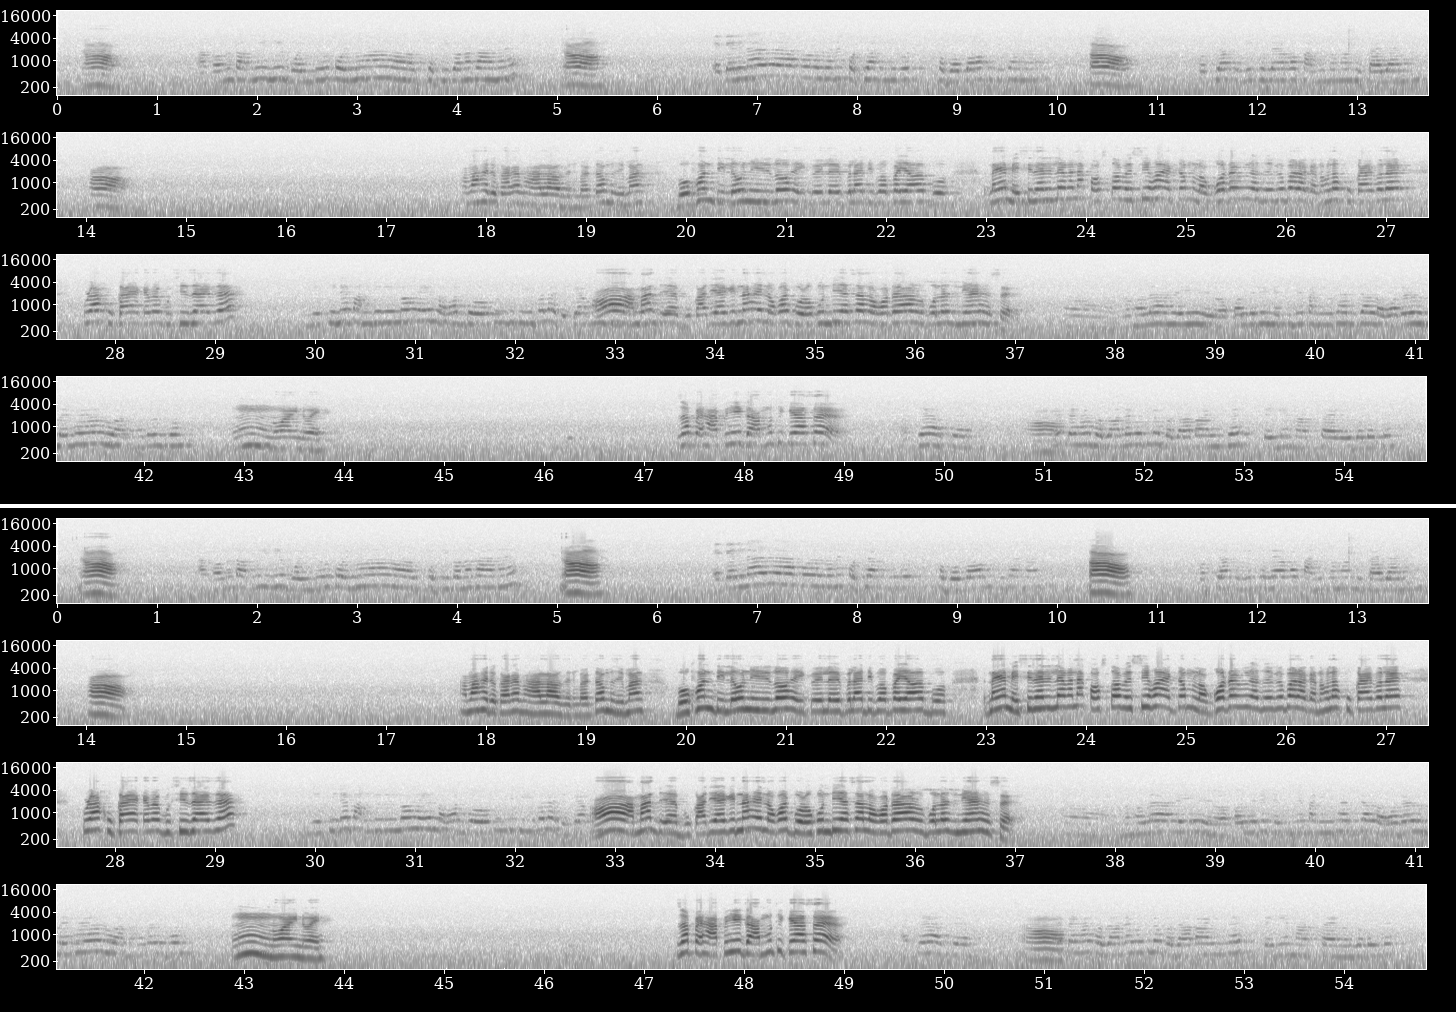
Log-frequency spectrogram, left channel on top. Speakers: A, on the right; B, on the left.
A: অ'।
B: আকৌনো তাতনো এনেই বৰিংটো কৰিনো আৰু খেতিকনৰ কাৰণে।
A: অ'।
B: একেদিনাই ৰোৱে আকৌ সেইটোকাৰণে কঠীয়া তুলিবোৰ থ'ব পৰাও সুবিধা নাই।
A: অ'।
B: কঠীয়া তুলি থ'লে আকৌ পানী নহয়, শুকাই যায় নহয়।
A: অ'। আমাৰ সেইটো কাৰণে ভাল আৰু যেনিবা একদম যিমান বৰষুণ দিলেও, নিদিলেও হেৰি কৰি লৈ পেলাই দিব পাৰি আৰু ব-নে, মেচিনে দিলে মানে কষ্ট বেছি হয়, একদম লগতে ৰুই আজৰি কৰিব লাগে নহ'লে শুকাই গ'লে পুৰা শুকাই একেবাৰে গুচি যায় যে
B: মেচিনে পানী তুলিলেও সেই লগত বৰষুণ দি থাকিব লাগে তেতিয়া অকমান
A: অ',
B: কোমল
A: আমাৰ
B: হৈ থাকে।
A: বোকা দিয়া কিদিনা সেই লগত বৰষুণ দি আছে লগতে আৰু ৰুবলৈ ধুনীয়াই হৈছে।
B: অ', নহ'লে হেই অকল যদি মেচিনে পানী উঠাই তেতিয়া লগতে ৰুলেহে ৰোৱা নহলে ৰো
A: উম্, নোৱাৰি নোৱাৰি।
B: <inaudible>
A: যা পেহা পেহীৰ গা মোৰ ঠিকে আছে?
B: আছে আছে।
A: অ
B: এ পেহা বজাৰলে গৈছিলে বজাৰৰ পৰা আহিছে পেহীয়ে মাছ ফ্ৰাই কৰিব লৈছে।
